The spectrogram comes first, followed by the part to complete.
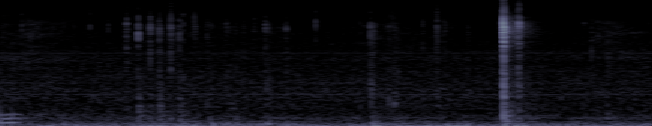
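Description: Typing on a computer keyboard: a quick run of key clicks about a second in, scattered taps after, and one sharp, louder keystroke near the end.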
